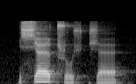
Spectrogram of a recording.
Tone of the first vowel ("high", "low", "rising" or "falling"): high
